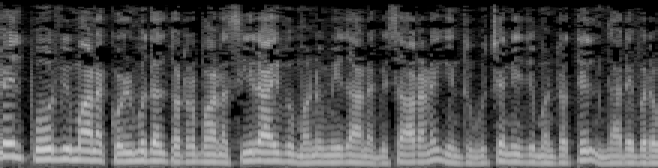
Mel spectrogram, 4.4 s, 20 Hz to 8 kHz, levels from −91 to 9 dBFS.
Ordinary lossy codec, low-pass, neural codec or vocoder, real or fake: none; 7.2 kHz; none; real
